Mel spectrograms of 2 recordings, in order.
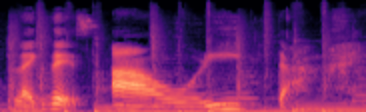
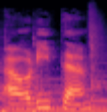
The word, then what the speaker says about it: ahorita: Did you notice my pronunciation there? When you say ahorita like that, that means that you don't feel like doing it.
